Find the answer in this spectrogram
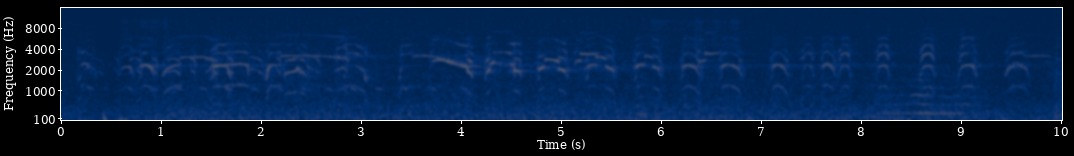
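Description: A distant flock of birds calling, faint: many short rising-and-falling calls overlapping, busiest in the middle.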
